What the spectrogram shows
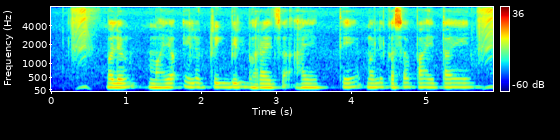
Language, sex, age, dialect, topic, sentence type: Marathi, male, 25-30, Varhadi, banking, question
